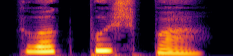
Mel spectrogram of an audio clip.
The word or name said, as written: ತ್ವಕ್ಪುಷ್ಪ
